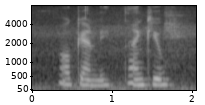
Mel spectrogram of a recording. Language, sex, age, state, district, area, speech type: Telugu, female, 30-45, Andhra Pradesh, Chittoor, urban, spontaneous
